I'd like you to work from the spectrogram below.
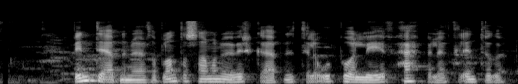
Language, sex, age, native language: Icelandic, male, 30-39, Icelandic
